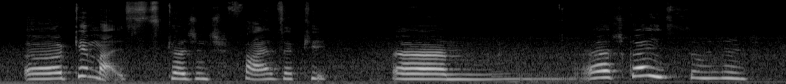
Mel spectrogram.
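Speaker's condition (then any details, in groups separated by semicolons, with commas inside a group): Cerebral palsy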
